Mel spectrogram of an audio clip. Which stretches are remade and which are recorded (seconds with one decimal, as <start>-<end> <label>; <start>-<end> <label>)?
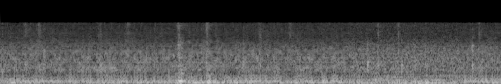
0.0-3.5 remade; 3.5-4.6 recorded; 4.6-5.0 remade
